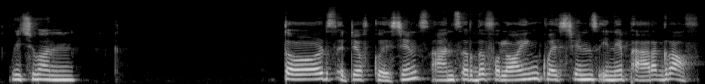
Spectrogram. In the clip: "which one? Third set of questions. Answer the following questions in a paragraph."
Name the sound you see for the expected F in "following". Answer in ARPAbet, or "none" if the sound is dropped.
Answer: F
